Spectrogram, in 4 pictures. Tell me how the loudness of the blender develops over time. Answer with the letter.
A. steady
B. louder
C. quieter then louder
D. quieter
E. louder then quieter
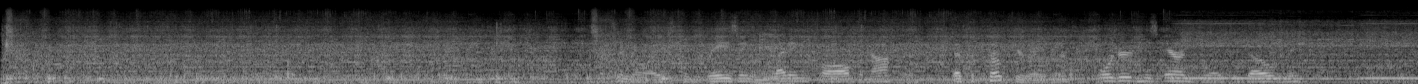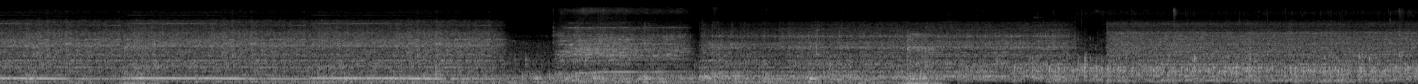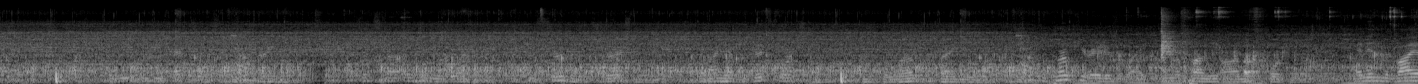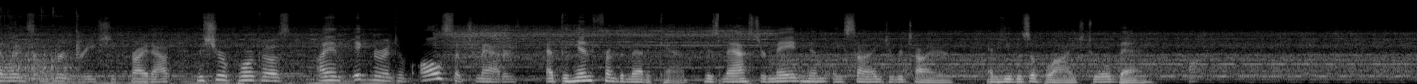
D.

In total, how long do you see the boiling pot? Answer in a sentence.
You can hear the boiling pot for 43 seconds altogether.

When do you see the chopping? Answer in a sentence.
You can't hear the chopping here.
